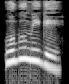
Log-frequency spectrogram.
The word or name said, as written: ಒಗುಮಿಗು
